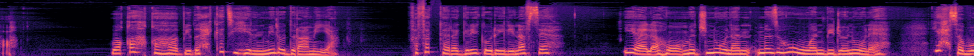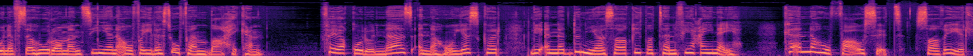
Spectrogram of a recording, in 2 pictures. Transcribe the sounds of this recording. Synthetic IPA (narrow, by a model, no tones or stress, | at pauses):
a̰ | wɑqɑhqɑɦabɨd̪ˤɨħkat̪ɪhɪlmɪlʊd̪ɾaːmɪjːa̰ | fafakːɑɾˤaɡɾiɡuɾilɪnafsɪh | jaːlaɦʊmad͡ʒnuːnanmazhuːwanbɪd͡ʒʊnuːnɪh | jaħsabnafsaɦʊɾˤuːmaːnsɪjːanʔa̰wfajlasuːfand̪ˤɑːħɪkan | fajɑquːlɪnːaːsʔanːaɦʊjazkʊɾˤlɪʔanːad̪ːʊnjasˤɑːqɨt̪ˤɑfiːʕajnaːh | kaʔanːaɦʊfa̰ːwsɪ̰t̪sˤɑɣiːɾ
